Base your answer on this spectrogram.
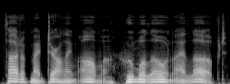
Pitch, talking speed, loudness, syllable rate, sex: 105 Hz, 260 wpm, -17 LUFS, 7.1 syllables/s, male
